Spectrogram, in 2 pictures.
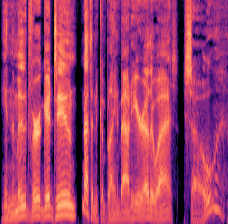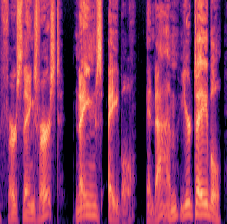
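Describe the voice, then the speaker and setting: Gravelly, folksy cowboy-like talking table. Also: male voice, lowish voice, very animated, a little slow, a bit bright, dry recording, studio quality, heavily acted. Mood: warm, welcoming. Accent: American country drawl. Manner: folksy, drawling, neighborly, chuckling. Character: friendly, humble, hard-working talking table with cowboy folksiness. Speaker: video game character. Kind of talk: video game voice lines, folksy dialogue.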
